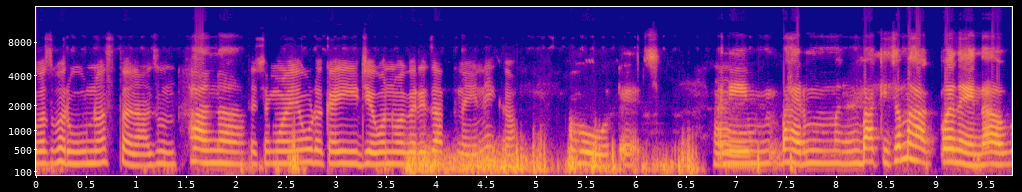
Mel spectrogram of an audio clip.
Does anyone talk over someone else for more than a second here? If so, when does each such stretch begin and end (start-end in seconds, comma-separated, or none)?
none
